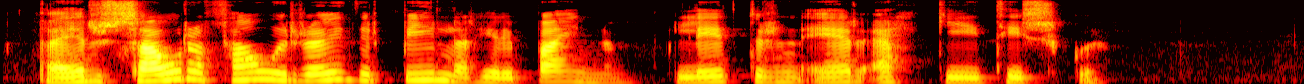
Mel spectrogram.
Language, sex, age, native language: Icelandic, female, 40-49, Icelandic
